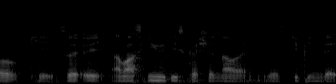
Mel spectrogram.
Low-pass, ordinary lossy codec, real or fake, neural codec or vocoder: 7.2 kHz; AAC, 32 kbps; real; none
